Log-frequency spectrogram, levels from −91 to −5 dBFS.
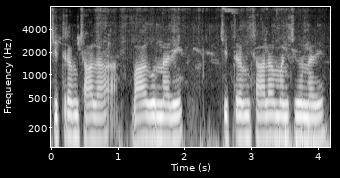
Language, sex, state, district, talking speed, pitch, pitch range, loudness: Telugu, male, Telangana, Mahabubabad, 85 wpm, 140 Hz, 135-145 Hz, -13 LUFS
